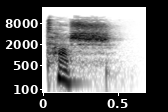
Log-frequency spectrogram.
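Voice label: "tush", British English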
